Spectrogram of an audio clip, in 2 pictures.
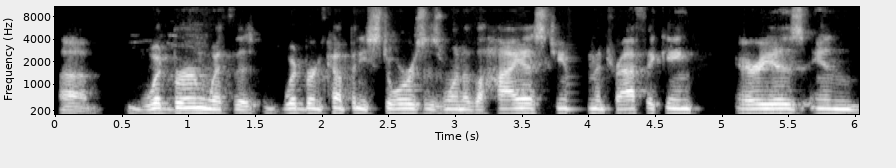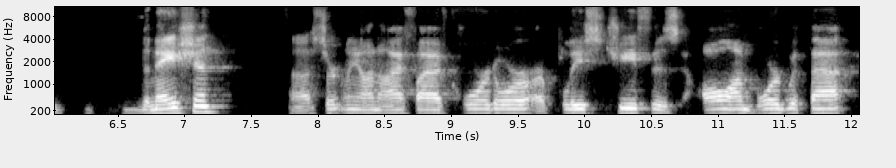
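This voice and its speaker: A man's voice: medium pitch, level tone, normal speed, rough recording. An American man giving an informal, matter-of-fact report over an online conference call. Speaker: community task force member. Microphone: video call microphone.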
